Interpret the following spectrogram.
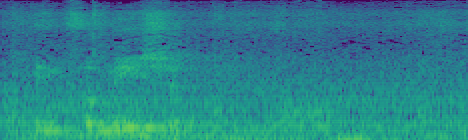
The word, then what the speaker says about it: information: For example, information. Information. So it has information. 4 syllable. It has 4 syllable. But the stress is on the may part.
